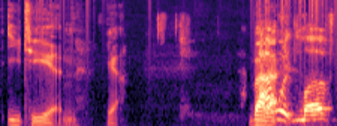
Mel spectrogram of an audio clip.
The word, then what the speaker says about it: Etienne: I always mispronounce his last name. Etienne. Yeah, like it almost sounds like a cable network. Etienne.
